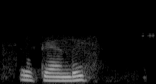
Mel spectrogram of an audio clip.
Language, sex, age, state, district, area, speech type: Telugu, female, 18-30, Telangana, Mancherial, rural, conversation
